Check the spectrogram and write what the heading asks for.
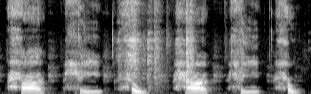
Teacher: untuk dimengerti yang penting untuk memahami pertama cara membaca huruf ha ha yang di tengah kerongkongan ada bunyi desis angin yang ha yang halus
